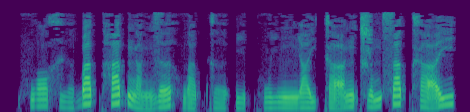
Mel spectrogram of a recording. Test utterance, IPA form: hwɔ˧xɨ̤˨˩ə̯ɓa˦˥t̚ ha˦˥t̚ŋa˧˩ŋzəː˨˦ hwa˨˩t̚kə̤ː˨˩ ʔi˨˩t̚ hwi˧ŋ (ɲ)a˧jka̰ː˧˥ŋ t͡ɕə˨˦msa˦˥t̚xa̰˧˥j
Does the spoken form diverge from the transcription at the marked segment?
no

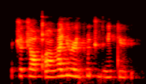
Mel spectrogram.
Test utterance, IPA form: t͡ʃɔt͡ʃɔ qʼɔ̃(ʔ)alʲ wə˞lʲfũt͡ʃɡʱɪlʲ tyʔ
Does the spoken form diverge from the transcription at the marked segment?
yes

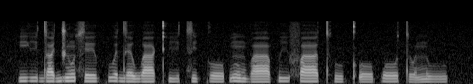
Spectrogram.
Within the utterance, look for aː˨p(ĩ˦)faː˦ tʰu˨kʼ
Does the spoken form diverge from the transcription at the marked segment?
yes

